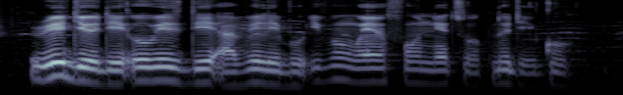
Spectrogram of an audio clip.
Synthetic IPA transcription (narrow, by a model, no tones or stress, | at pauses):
ɾediodeʔɔwezdeʔavelebʊʔivʊ̃nwɛ̃nfʊnɛtwɔknodeɡo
